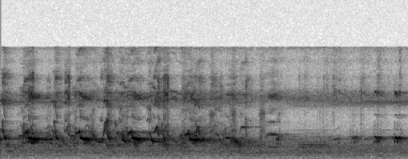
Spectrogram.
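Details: Birds chirping in flocks at a dewy dawn along a rural path in Bangladesh; repeated high chirps and short twittering notes from several birds at once, steady rural background hiss.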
